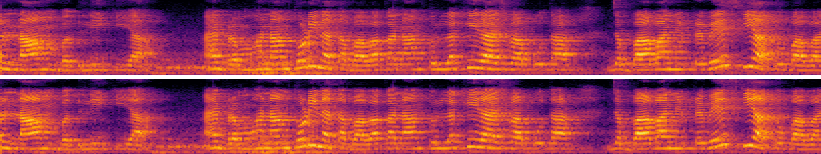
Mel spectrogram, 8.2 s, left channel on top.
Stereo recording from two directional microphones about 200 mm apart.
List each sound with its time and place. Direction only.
0.2 s a woman's voice: 5° right (ahead or behind)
